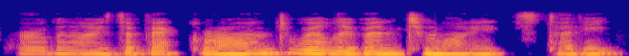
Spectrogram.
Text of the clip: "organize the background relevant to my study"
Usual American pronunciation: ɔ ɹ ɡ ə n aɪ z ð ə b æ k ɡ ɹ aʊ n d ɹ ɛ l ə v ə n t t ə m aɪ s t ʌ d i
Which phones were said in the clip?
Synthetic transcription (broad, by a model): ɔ ɹ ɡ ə n aɪ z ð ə b æ k ɡ ɹ aʊ n d w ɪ l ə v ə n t t ə m aɪ s t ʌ d i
